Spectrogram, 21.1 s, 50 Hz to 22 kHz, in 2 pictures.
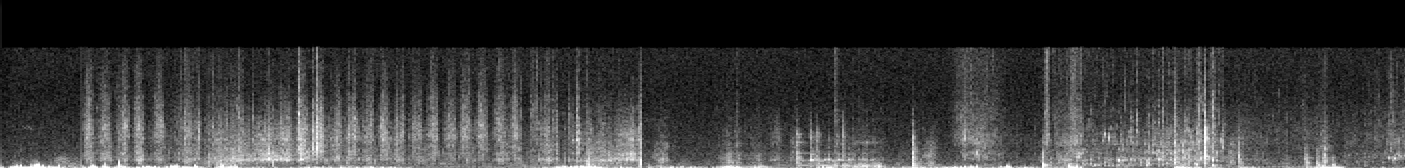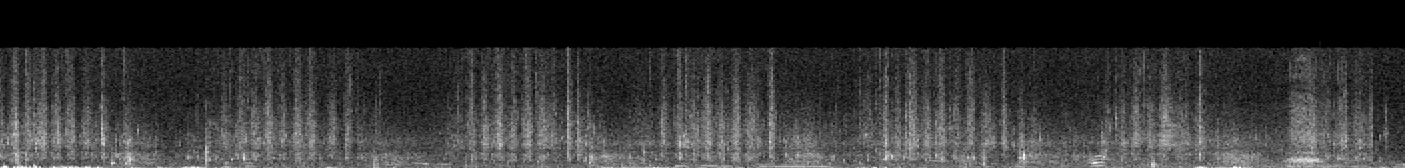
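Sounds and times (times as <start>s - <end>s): hands scrubbing rice in water: 0.7s - 4.8s, 10.2s - 21.0s
water splashing against metal: 7.2s - 21.0s.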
